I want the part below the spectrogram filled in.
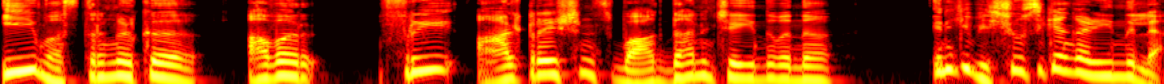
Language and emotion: Malayalam, surprised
